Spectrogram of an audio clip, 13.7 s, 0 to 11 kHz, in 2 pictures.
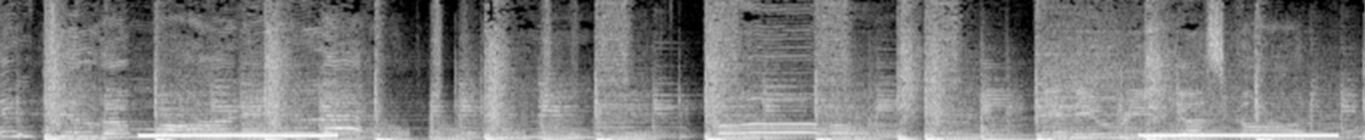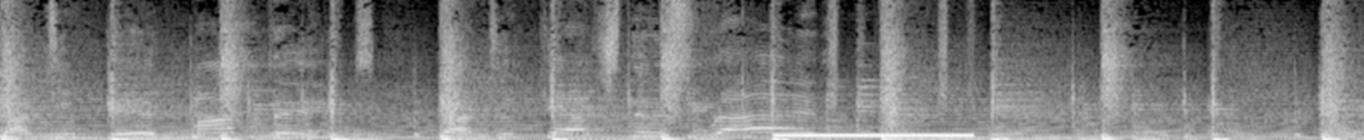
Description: Ringback tone (Europe, 425 Hz), with noise.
